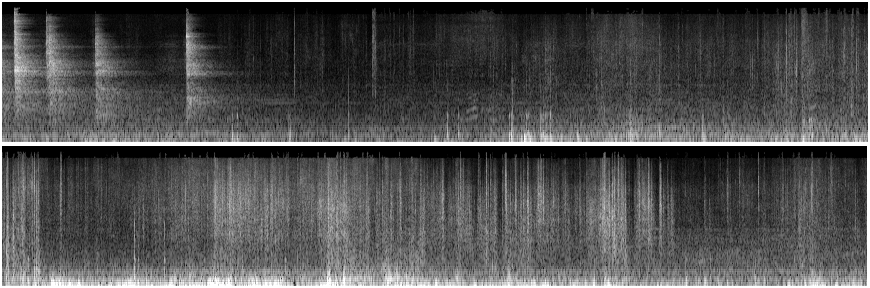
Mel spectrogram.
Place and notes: Saint-Nazaire, France - Son barreaux des grilles du Petit Maroc
Son des barreaux des grilles du petit Maroc frappé par une tige métallique tenue par une personne qui court, à proximité du sous-marin, suivi du son des rubans de chantier claquant au vent.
